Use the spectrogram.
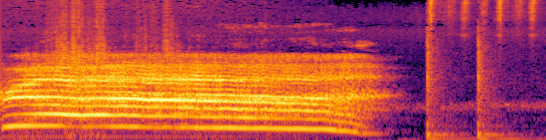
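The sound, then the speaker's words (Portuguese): A voice imitates an orc's roar: one long, loud, growling harmonic cry lasting nearly three seconds, sliding down in pitch at the end, followed by two short sharp clicks. “O orc solta um, um rugido.”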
